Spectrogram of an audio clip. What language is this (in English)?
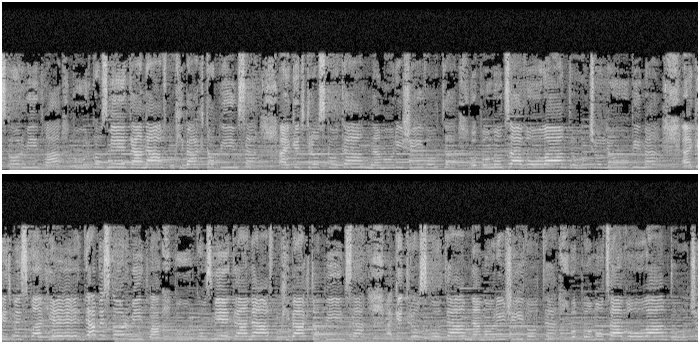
Slovak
